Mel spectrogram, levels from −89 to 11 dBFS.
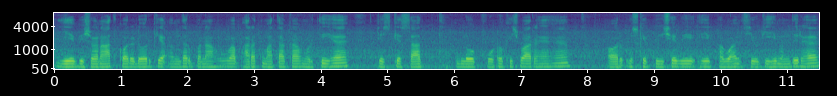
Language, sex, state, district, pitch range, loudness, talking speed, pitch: Hindi, male, Uttar Pradesh, Varanasi, 110-120 Hz, -19 LUFS, 155 wpm, 115 Hz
